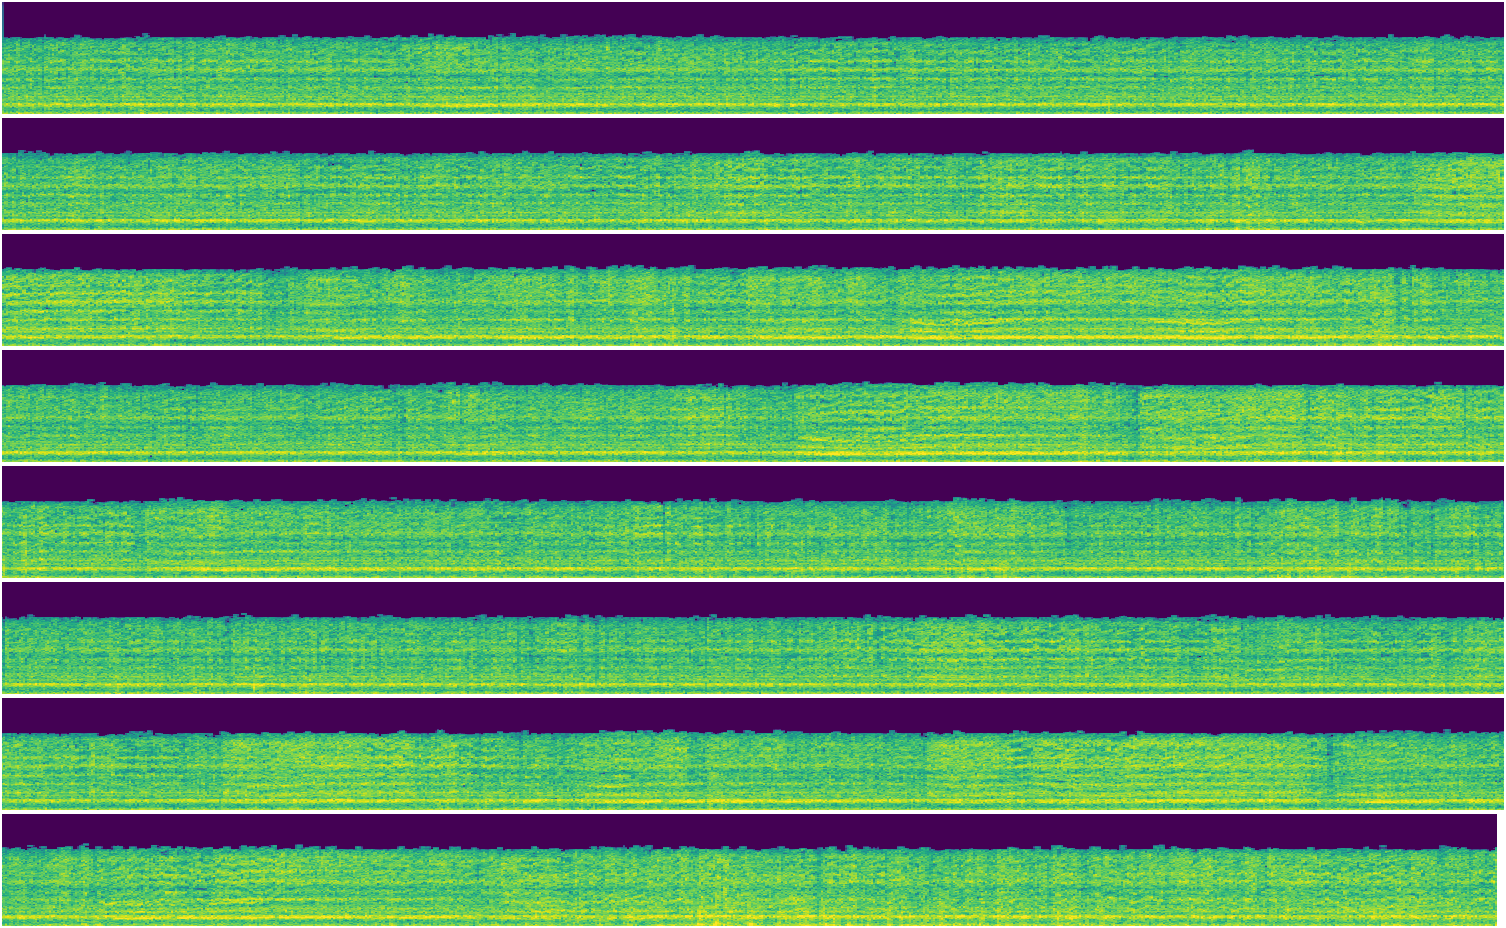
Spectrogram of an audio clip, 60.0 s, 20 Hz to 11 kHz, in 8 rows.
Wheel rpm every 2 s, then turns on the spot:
230, 230, 240, 240, 240, 230, 230, 230, 230, 220, 230, 230, 230, 220, 220, 230, 230, 230, 230, 230, 230, 230, 230, 230, 230, 220, 220, 220, 230, 220.
none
